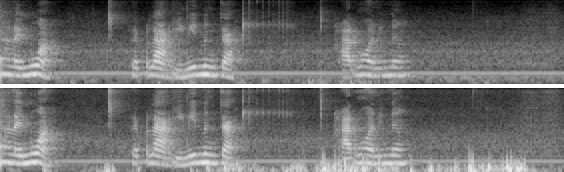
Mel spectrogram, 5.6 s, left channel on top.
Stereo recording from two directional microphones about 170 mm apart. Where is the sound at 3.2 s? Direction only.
45° right (ahead or behind).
